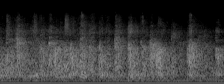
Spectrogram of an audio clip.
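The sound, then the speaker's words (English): A crowd of people at a family service claps together to welcome children, in a steady, dense patter of applause that holds at an even, moderate loudness for a couple of seconds, with no voices. “You can clap for them, make them feel welcome.”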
